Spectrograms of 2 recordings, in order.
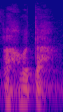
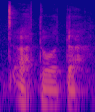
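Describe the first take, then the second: First: The word is said faster with fewer syllables. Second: The word is said slowly with all its syllables.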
